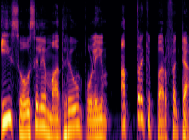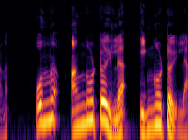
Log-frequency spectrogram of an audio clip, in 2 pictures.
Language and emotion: Malayalam, happy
